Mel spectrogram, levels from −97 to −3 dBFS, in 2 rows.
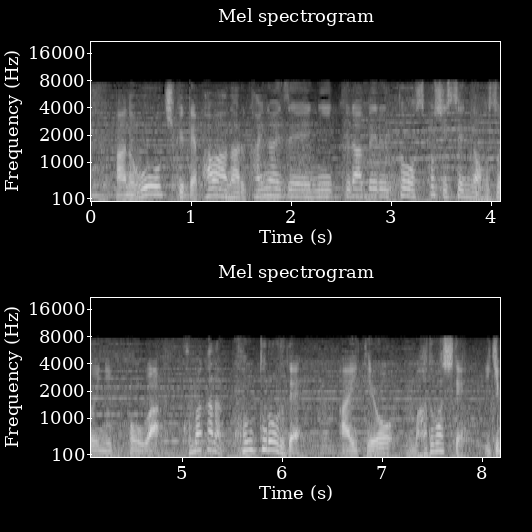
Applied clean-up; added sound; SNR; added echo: none; none; none; none.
